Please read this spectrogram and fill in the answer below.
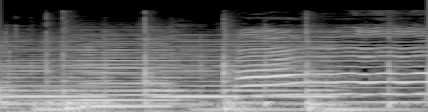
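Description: Tabla playing a rhythmic pattern of deep bass strokes and higher ringing strokes, under steady sustained instrument tones in a Bangla film song. About a second in, a woman's singing voice comes in on a rising note and holds it.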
